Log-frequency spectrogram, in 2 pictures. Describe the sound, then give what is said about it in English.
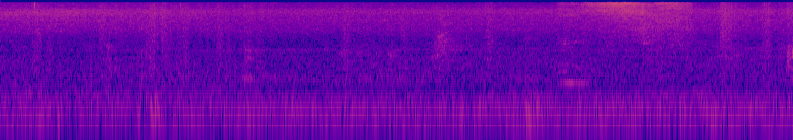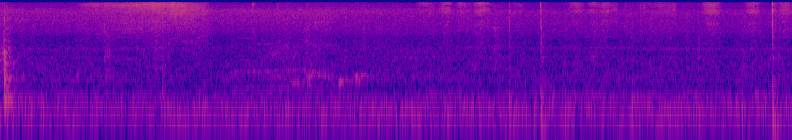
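Drawing on a board makes faint, steady scratching strokes over a low hiss that runs throughout, with one slightly sharper tap partway through. No talk. “So we're drawing this on the board.”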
